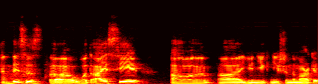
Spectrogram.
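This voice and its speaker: A man speaks at a fairly slow pace with medium pitch and ordinary pitch variation. His is an unremarkable speaking voice. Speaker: company founder and president. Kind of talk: interview answers, conversational. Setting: recording inside a portable vocal booth, remote laptop interview.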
